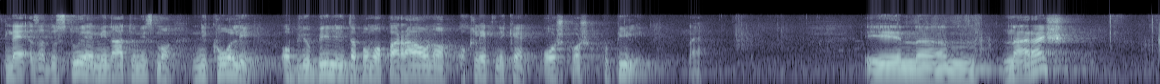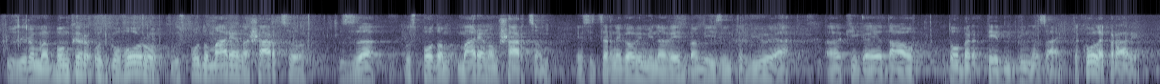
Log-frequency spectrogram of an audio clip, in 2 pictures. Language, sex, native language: Slovenian, male, Slovenian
